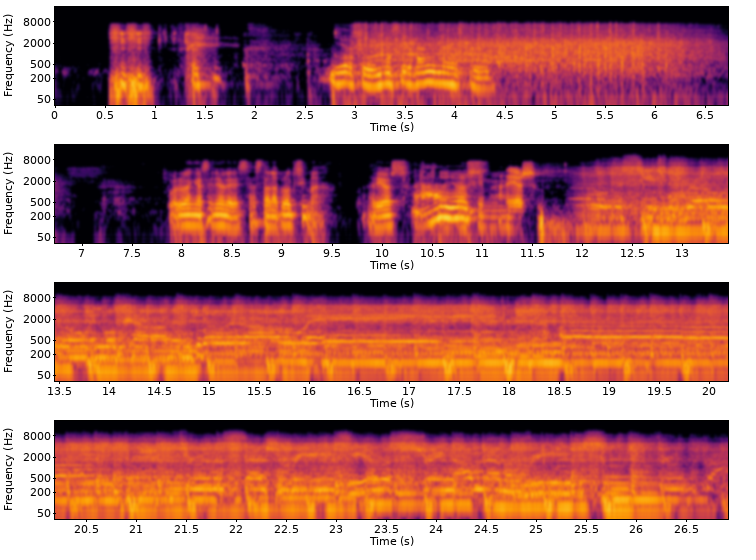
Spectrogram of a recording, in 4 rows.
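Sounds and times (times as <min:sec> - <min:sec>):
laughter: 0:00.6 - 0:01.9, 0:02.7 - 0:06.7
speech: 0:00.6 - 0:04.5, 0:07.9 - 0:15.8, 0:22.2 - 0:26.4
outro instrumental background music track: 0:11.9 - 0:26.9.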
